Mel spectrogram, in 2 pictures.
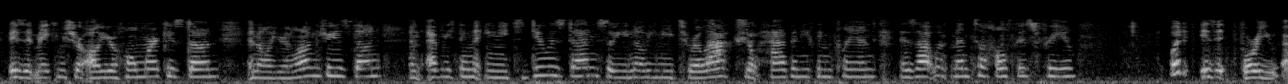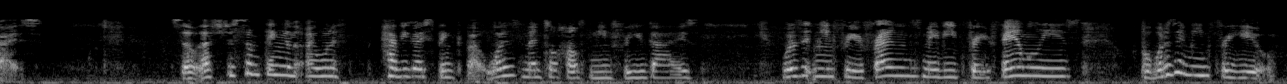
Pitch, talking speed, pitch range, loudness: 350 Hz, 205 wpm, 315-380 Hz, -26 LUFS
